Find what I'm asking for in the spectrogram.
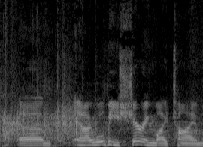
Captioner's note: applause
